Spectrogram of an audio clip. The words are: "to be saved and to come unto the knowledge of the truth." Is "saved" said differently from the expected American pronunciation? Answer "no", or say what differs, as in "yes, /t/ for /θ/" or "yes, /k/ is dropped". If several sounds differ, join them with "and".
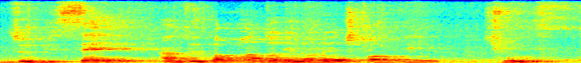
yes, /v/ is dropped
